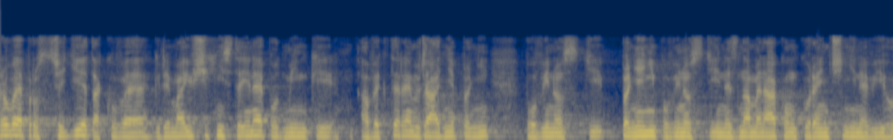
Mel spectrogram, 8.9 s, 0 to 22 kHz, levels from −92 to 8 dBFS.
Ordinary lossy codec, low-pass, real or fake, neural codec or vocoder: AAC, 48 kbps; 7.2 kHz; real; none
